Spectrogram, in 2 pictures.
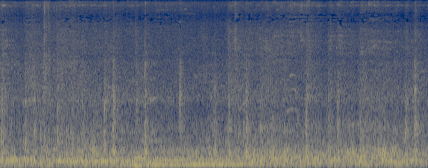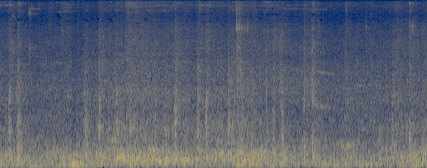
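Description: Indonesian passenger train carriages rolling past, wheels clacking irregularly over the rail joints above a steady low hum.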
